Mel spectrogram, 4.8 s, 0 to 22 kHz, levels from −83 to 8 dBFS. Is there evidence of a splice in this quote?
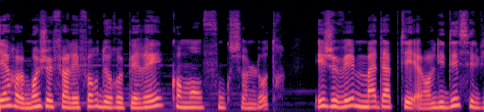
yes; 1 cut; at 1.7 s

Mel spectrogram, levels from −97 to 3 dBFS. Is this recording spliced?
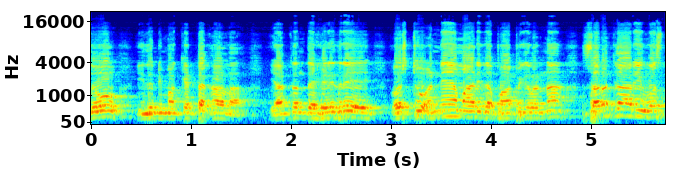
no; 0 cuts

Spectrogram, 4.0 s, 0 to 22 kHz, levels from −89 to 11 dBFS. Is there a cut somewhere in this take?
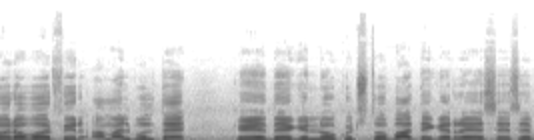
no; 0 cuts

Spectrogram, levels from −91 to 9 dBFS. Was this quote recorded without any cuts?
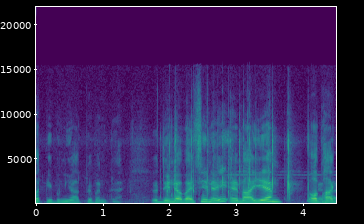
no; 1 cut; at 1.9 s

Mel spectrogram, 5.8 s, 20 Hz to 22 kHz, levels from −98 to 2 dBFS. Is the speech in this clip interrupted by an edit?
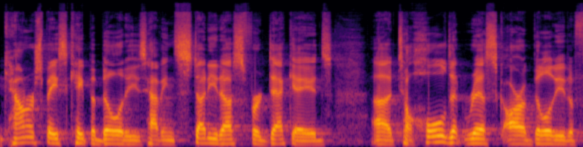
no; 0 cuts

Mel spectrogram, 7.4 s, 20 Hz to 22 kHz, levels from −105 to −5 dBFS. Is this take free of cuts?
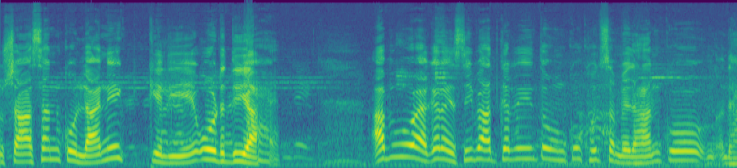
yes; 0 cuts

